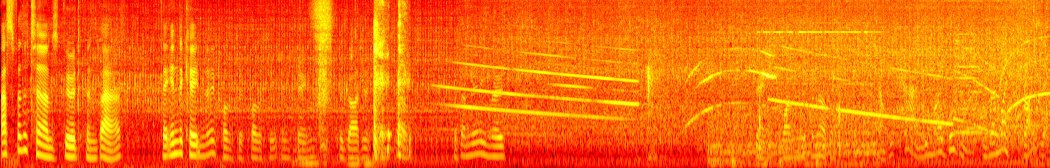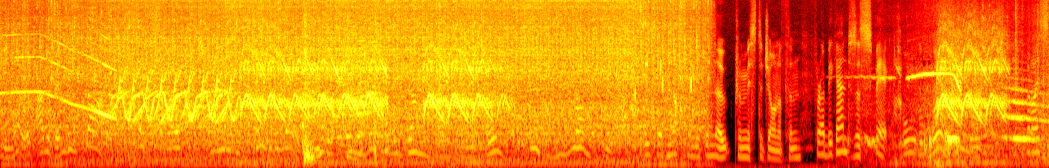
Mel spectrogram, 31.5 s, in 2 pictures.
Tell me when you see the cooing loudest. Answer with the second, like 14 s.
30 s.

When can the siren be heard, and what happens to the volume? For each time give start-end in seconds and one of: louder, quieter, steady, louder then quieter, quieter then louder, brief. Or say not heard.
6.5-23.5 louder
29.1-31.4 brief.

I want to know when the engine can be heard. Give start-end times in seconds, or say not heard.
0.0-26.5.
